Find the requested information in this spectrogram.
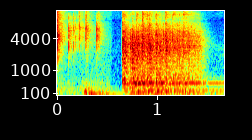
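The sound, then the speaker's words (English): Dice rattle on a tabletop during a damage roll: a few quick clicks, then a sharper clatter that turns into a busy rolling rattle for about a second before settling. No voices. “Rolled pretty low on that.”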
